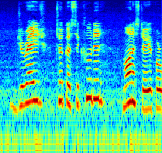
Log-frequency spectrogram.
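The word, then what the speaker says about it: Juraij: who was a pious person so that name is spelled j u r a i j girage took a secluded monastery for worship and confined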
